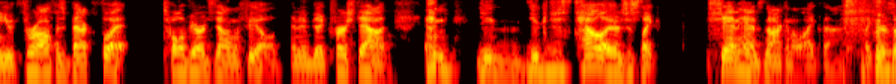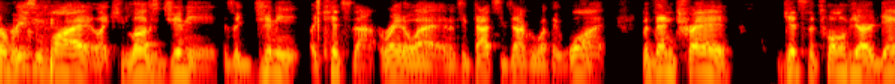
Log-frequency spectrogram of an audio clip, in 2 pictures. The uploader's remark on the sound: Our last pod on zoom for a while.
